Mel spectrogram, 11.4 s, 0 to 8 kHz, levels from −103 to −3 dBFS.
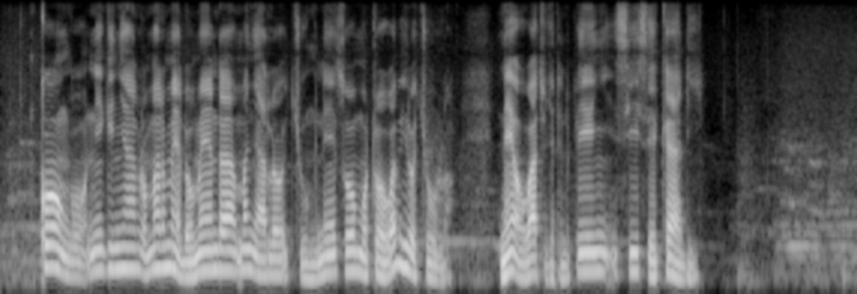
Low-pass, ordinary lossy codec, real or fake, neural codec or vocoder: none; none; real; none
